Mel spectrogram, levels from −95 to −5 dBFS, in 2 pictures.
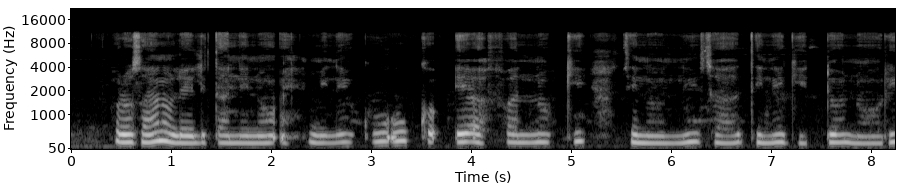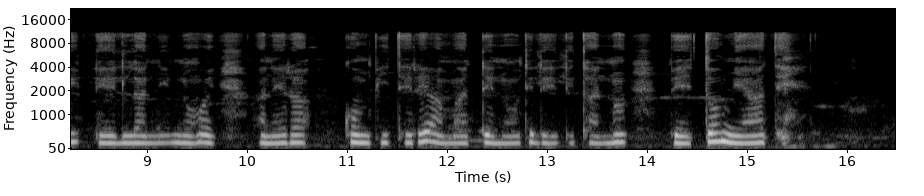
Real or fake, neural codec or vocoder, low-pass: real; none; 10.8 kHz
